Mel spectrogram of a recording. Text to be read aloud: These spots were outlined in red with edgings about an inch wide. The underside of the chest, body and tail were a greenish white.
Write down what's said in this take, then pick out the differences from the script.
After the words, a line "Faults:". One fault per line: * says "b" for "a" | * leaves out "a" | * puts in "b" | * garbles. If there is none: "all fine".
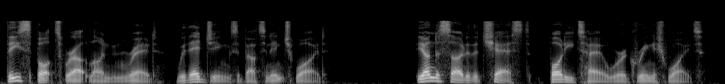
These spots were outlined in red with edgings about an inch wide. The underside of the chest, body tail were a greenish white.
Faults:
* leaves out "and"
